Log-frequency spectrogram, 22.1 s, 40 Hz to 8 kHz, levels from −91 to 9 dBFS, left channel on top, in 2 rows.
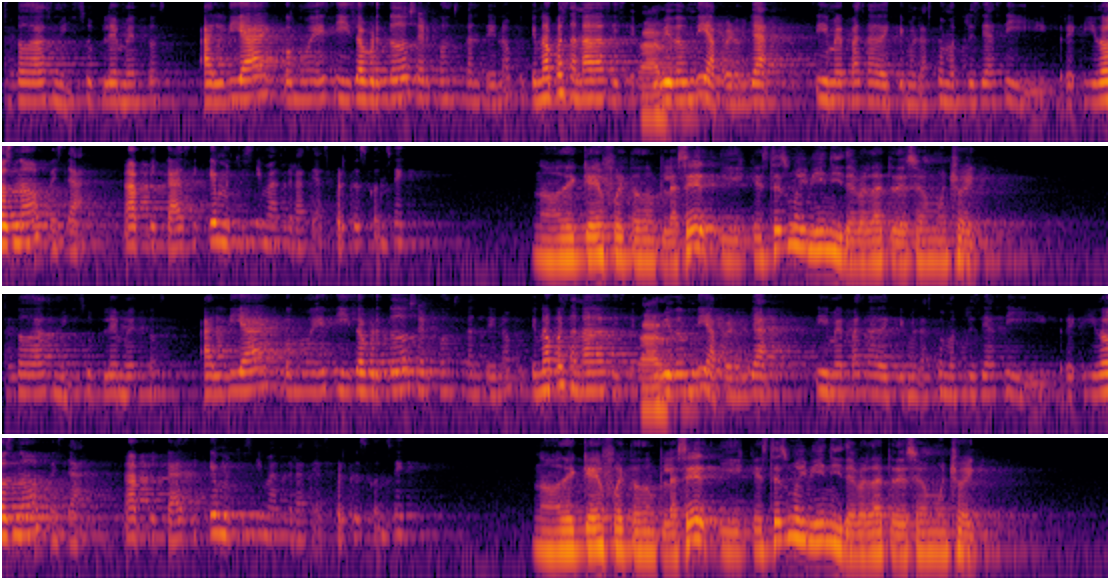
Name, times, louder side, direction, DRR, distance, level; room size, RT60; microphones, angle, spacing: voice 1, 0.0-1.6 2.0-6.2 6.5-7.7 8.1-10.4 10.8-11.9 12.3-15.1, left 3 dB, 40° left, 8 dB, 0.6 m, -31 dB
voice 2, 16.4-20.8, right 1 dB, 10° right, 6 dB, 0.3 m, -26 dB
24.5 x 21.0 x 2.8 m, 2.2 s
head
